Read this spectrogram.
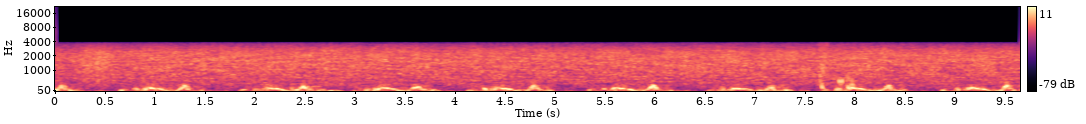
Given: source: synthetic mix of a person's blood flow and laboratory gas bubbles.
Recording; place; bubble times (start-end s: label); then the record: Doppler ultrasound of blood flow; precordium
7.61-7.73 s: bubbles
7.80-8.02 s: bubbles
From the record:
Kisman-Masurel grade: 112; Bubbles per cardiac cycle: 1 to 2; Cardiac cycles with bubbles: 1 to 10%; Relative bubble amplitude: moderate (0.250 to 0.450); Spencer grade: 1 (occasional bubble signal discernible with the cardiac motion signal, with majority of cardiac periods free of bubbles); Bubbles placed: anywhere in the cardiac cycle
